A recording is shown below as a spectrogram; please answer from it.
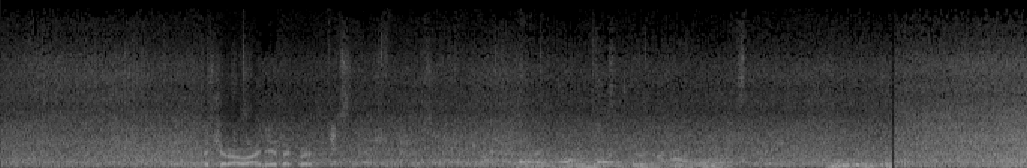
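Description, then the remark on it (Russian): Loud, steady roar of churning water and rolling waves, new waves forming one after another with wind blowing mist off them, a dense continuous rush with a man briefly speaking over it near the start and again later while filming. “Новые волны одна за одной зарождаются и так идут.”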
